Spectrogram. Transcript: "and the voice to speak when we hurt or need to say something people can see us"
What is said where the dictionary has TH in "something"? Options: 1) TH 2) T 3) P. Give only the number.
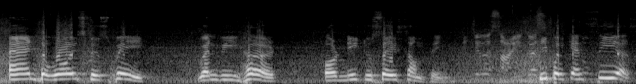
2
